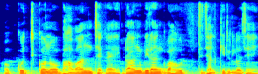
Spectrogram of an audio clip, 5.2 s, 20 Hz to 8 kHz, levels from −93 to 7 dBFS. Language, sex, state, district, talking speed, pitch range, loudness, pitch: Angika, male, Bihar, Bhagalpur, 130 wpm, 115-130 Hz, -15 LUFS, 125 Hz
